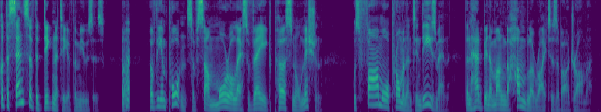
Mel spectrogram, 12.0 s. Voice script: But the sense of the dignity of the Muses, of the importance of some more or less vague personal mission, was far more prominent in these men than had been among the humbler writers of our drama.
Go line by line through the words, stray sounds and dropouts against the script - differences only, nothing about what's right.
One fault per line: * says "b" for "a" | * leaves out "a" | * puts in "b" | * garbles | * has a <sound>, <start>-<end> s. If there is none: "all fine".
* has a laugh, 2.4-2.6 s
